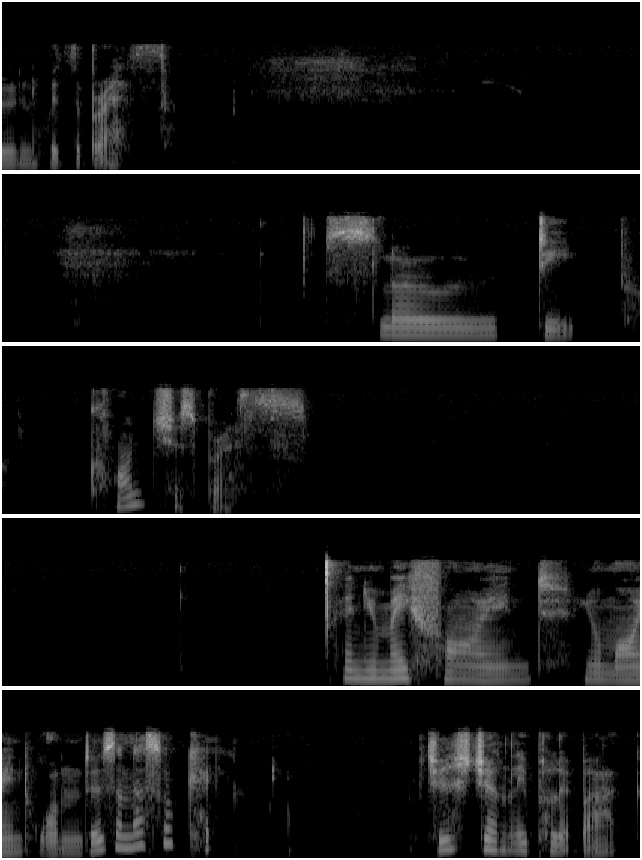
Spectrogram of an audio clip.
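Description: A young woman speaks calmly into a microphone, in bursts with pauses.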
